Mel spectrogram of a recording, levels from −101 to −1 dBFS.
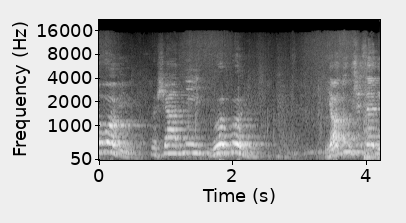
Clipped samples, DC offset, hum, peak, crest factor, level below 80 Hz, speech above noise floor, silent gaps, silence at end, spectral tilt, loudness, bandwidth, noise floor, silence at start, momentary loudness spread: under 0.1%; under 0.1%; none; -2 dBFS; 16 dB; -50 dBFS; 24 dB; none; 0 s; -5 dB/octave; -16 LUFS; 15.5 kHz; -40 dBFS; 0 s; 16 LU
